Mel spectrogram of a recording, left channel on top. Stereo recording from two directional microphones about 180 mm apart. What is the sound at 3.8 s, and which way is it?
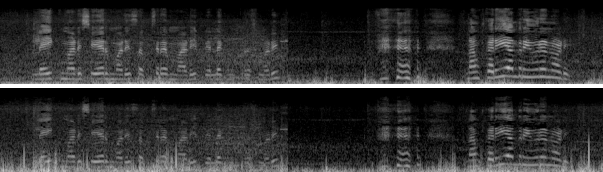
A man's voice, 25° left (ahead or behind).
